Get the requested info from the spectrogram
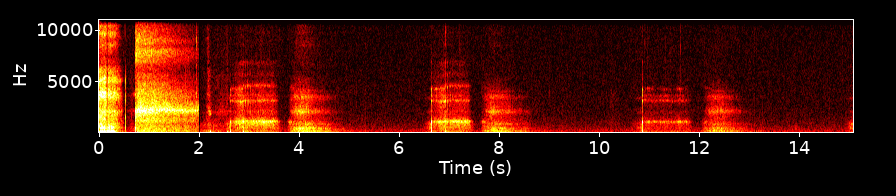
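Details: Slow, breathy snoring breaths, about four in fifteen seconds, with soft snorts and quiet gaps; snoring during sleep, recorded as ASMR relaxation sounds.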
